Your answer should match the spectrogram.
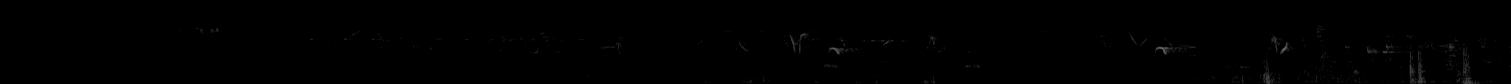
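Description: Faint birdsong, with many small birds chirping and whistling, fading in about a second in after silence. A few louder calls stand out in the second half.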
